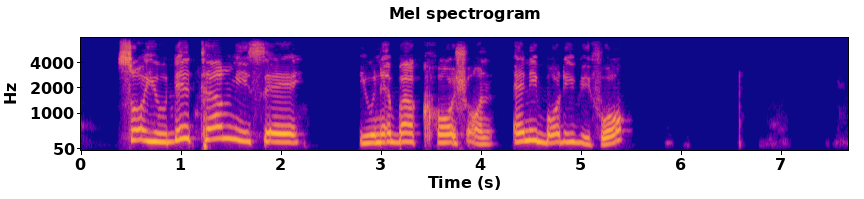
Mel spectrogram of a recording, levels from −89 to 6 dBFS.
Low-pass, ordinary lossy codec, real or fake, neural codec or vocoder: none; none; fake; codec, 16 kHz, 16 kbps, FunCodec, trained on LibriTTS, 50 frames a second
